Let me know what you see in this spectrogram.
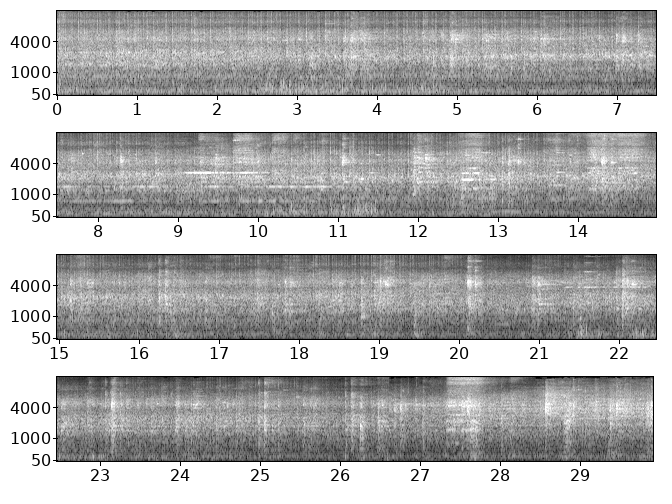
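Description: Diesel-hauled passenger train rolling past and pulling away. The locomotive's engine rumbles heavily at first, then the coaches' wheels clatter over the rail joints in a run of sharp clicks.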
